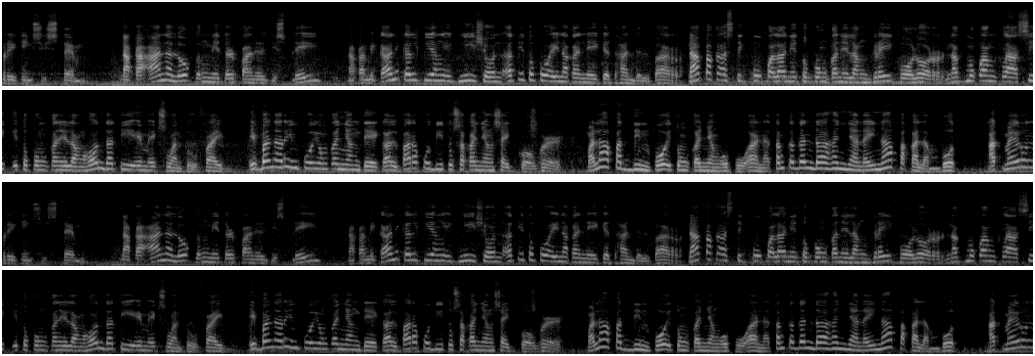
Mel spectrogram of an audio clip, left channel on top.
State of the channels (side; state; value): right; quieter; 6.3 dB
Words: system. Naka-analog ang meter panel display. Naka-mechanical key ang ignition at ito po ay naka-naked handlebar. Napaka-astig po pala nito pong kanilang gray color. Nagmukhang classic ito pong kanilang Honda TMX125. Iba na rin po yung kanyang decal para po dito sa kanyang side cover. Malapad din po itong kanyang upuan at ang kagandahan niyan ay napakalambot. At mayroon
